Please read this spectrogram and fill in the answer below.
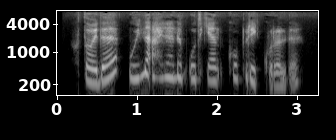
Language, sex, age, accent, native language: Uzbek, female, 18-24, Farg'ona, Uzbek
